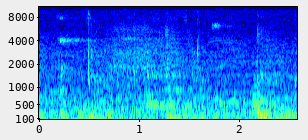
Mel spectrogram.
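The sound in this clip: A basketball dribbled on the court during a game, with a few dull bounces at uneven intervals and a voice talking over steady background murmur.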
